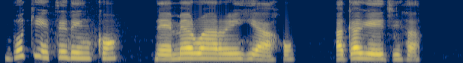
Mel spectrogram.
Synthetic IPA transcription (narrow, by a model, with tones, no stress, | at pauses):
bo˦kɪ˦˨tɪ˦dɪ˨ŋ̩˦kɔ˦ | ne˨e˨me˦ɾʊ˦a˦ɾɪ˦i˦ɦɪ˦a˨hʊ˦ | a˨ɡa˦ɣe˨e˦d͡ʒi˦ɦa˦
